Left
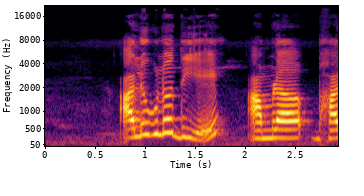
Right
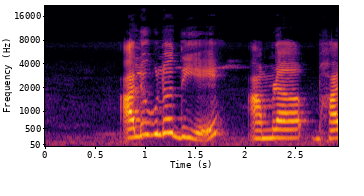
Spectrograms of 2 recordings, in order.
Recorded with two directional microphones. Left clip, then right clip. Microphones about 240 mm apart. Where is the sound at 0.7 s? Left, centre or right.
Centre.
